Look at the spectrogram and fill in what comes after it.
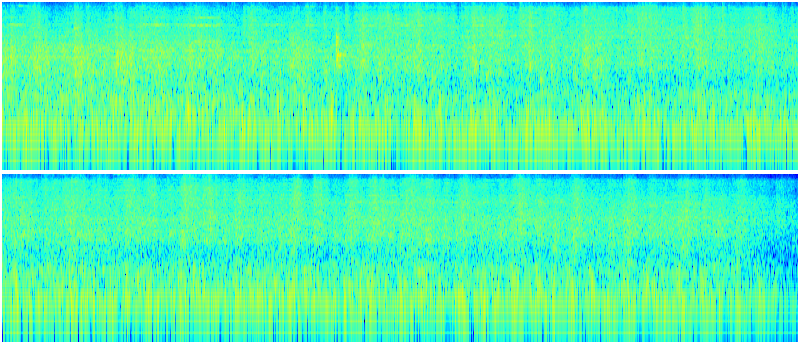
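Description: Coal train rolling along the track, a steady rumble of railcars on the rails with a brief click about three seconds in, fading out at the very end.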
